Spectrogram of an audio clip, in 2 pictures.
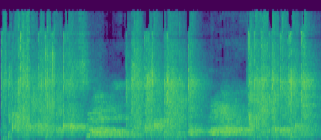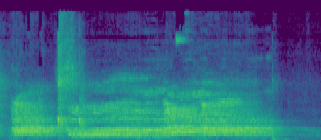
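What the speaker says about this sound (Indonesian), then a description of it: "kita tepuk semangat dulu" Children in a classroom doing a rhythmic spirit clap before a lesson, with sharp bursts of clapping at the start giving way to sustained chanting voices over a steady beat, close and loud.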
